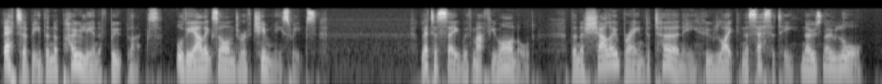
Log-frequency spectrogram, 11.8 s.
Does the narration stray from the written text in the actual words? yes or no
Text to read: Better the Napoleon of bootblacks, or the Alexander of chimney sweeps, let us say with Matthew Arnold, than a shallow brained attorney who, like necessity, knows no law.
yes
